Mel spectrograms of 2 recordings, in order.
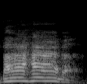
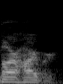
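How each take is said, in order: First: The name is said in a local accent. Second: The name is said in a plain accent. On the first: "if I'm saying it right, I feel like it's got to be Bahaba" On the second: "I love saying Bar Harbor"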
